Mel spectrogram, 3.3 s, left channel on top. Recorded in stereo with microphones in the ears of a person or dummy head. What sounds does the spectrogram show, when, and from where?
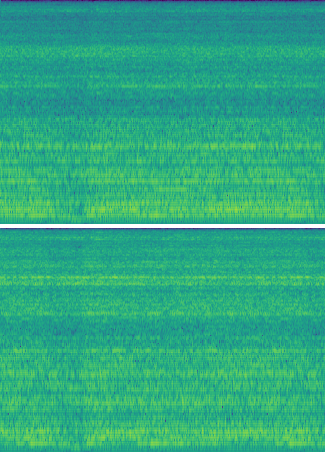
0.0 s an engine running: 50° right (ahead or behind), 7 m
